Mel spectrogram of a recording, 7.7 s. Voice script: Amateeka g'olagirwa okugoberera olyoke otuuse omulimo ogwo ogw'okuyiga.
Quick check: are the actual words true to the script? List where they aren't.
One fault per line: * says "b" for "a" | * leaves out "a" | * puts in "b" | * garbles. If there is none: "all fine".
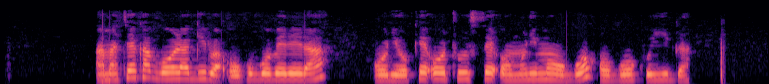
all fine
